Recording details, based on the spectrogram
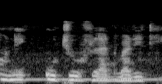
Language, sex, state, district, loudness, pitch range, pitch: Bengali, female, West Bengal, North 24 Parganas, -16 LUFS, 205-225 Hz, 220 Hz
